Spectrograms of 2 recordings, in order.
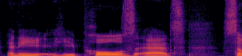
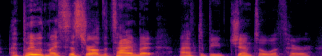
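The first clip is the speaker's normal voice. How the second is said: put-on a kid blurting out his question; twelve-year-old boy; 3 semitones higher, 3 dB louder, faster than usual. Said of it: "He says".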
